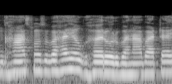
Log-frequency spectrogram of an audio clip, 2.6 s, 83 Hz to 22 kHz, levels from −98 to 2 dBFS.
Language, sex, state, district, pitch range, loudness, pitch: Bhojpuri, female, Uttar Pradesh, Ghazipur, 175-200 Hz, -14 LUFS, 185 Hz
